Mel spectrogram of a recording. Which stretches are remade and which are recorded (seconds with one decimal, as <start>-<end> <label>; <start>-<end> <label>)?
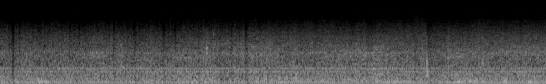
0.0-2.7 recorded; 2.7-5.5 remade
